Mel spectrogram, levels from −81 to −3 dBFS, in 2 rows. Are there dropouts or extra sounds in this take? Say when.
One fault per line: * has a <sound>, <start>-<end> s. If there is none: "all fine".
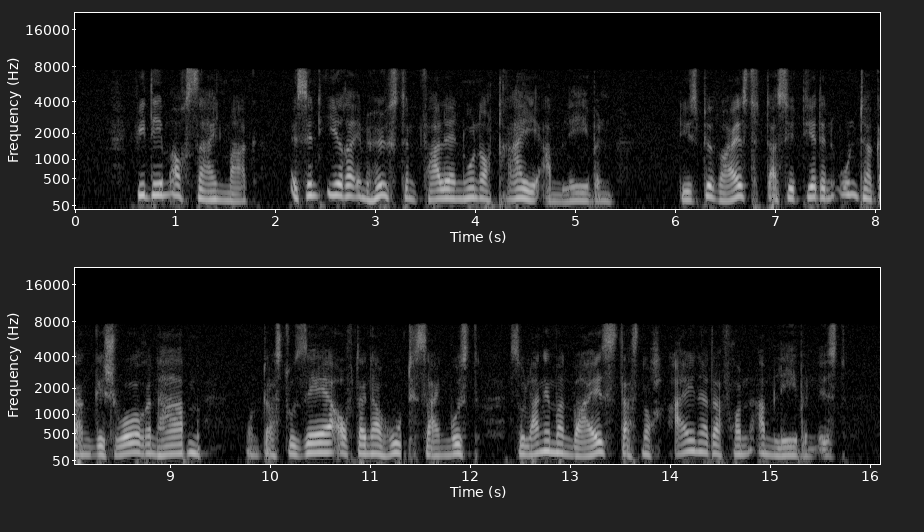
* has a dropout, 11.3-11.3 s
